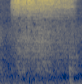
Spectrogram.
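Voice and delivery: "S" as a long hissed s; sustained sss for "S"; cedilla sound. Shown as a demonstration. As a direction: demonstrate "S" as the sibilant, not the letter name. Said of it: "gonna be pronounced".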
